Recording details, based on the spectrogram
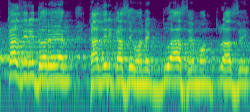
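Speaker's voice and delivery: ordinary delivery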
